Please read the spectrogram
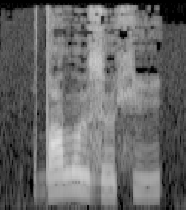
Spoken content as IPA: dˤ y˧˥ lˠ y˥˨ z ø˩ ç i˧˩˧

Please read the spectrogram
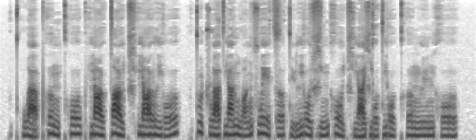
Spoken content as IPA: t̪ʰ w ä̰˨˩ pʰ ɤ˥˩ ŋ kʰ o˥ ʊ̯ pʰ j ɑ˥˧ ʊ̯ t̪ ɑ˥˩ ʊ̯ t͡ɕʰ j ɑ˥ ʊ̯ l j o˧˥ ʊ̯ | t̪ u˥˩ ʈ͡ʂ w ä˧˥ t̪ j ä˧˥ n̪ w ɑ˧˥ ŋ s w e˥˩ ɪ̯ t͡s ɤ˧˥ t̪ y̰˨˩ l j o˥˩ ʊ̯ ɕ i˧˥ ŋ x o˥˩ ʊ̯ t͡ɕʰ j ä˧˥ ɕ j o˧ ʊ̯ t̪ j o˥˩ ʊ̯ kʰ ɤ˥ ŋ l y˥ n x o˥ ʊ̯

